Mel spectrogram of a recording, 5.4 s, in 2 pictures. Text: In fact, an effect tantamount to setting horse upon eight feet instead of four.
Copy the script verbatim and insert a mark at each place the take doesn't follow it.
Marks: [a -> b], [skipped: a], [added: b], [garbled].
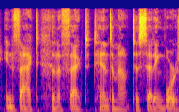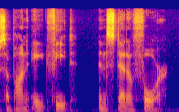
In fact, an effect tantamount to setting horse upon eight feet instead of four.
